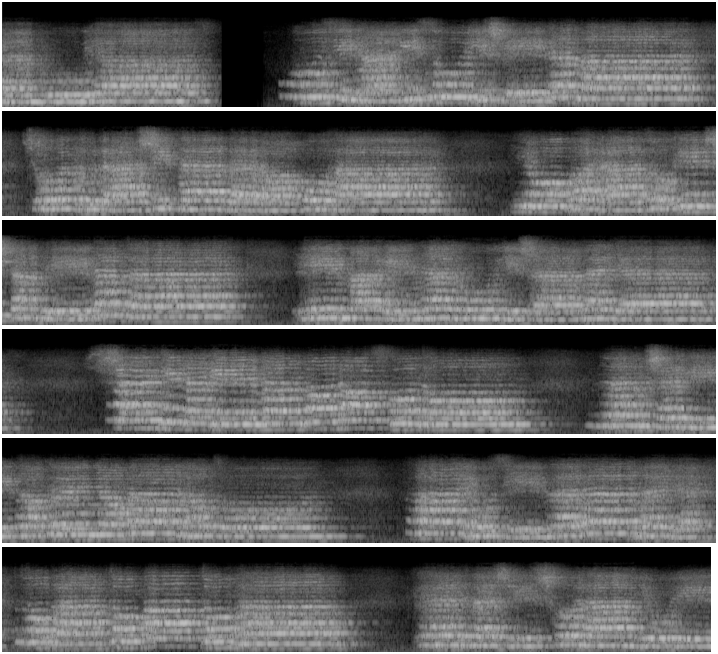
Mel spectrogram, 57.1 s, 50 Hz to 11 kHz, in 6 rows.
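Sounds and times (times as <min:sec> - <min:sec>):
choir singing: 0:00.0 - 0:03.0, 0:03.7 - 0:15.7, 0:16.3 - 0:29.0, 0:29.7 - 0:42.7, 0:43.4 - 0:57.0.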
